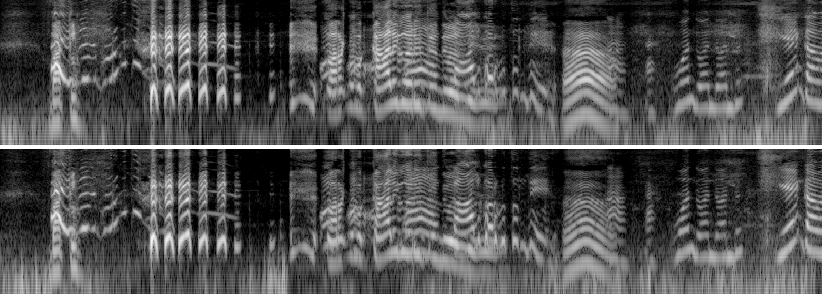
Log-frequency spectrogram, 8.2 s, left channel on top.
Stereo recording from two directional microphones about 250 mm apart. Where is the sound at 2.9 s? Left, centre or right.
Centre.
